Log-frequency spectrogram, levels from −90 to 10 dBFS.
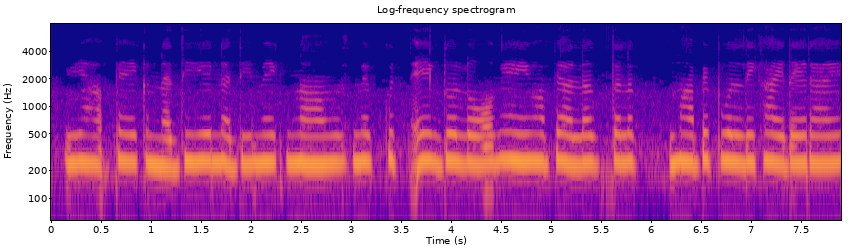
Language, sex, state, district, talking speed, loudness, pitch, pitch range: Hindi, female, Bihar, Darbhanga, 190 wpm, -23 LUFS, 245 Hz, 240-250 Hz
